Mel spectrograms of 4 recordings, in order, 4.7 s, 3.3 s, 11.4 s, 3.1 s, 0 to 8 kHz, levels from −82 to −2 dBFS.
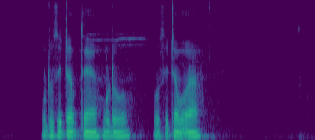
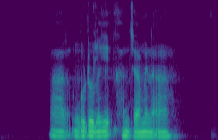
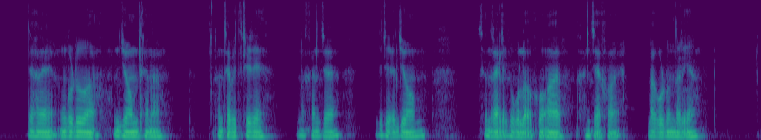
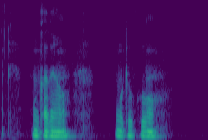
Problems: none marked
